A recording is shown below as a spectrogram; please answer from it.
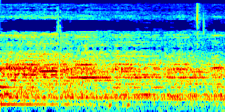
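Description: Recorded gong sound effect ringing, a dense cluster of steady overtones held at an even level. It plays a bit cut off, which the host blames on his computer being overloaded by video encoding.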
